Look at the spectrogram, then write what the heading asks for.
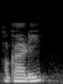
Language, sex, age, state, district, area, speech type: Nepali, male, 18-30, West Bengal, Darjeeling, rural, read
